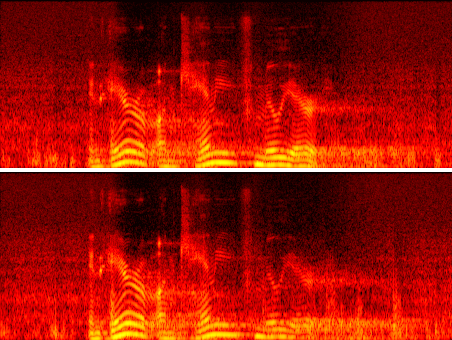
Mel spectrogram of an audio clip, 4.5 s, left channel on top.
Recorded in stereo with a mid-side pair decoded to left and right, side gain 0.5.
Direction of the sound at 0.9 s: 25° right.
